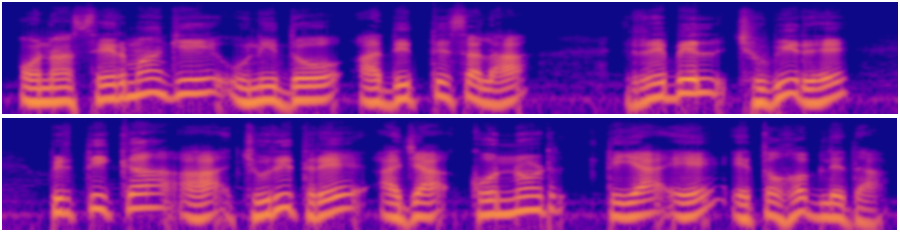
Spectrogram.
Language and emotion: Santali, neutral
